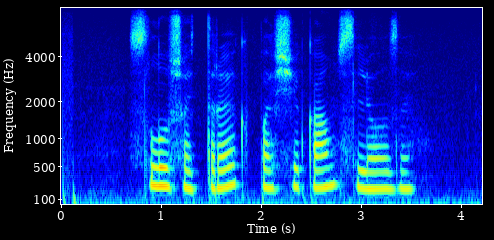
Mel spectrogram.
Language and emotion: Russian, neutral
